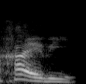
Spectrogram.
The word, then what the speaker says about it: Jaevi: pero también se encuentra Jaevi, como que la E quedó sola y quedó convertida en una palabra de 3 sílabas, Ja-E-Vi.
